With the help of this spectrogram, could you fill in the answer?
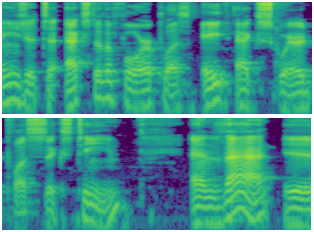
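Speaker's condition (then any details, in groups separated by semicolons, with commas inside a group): No condition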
